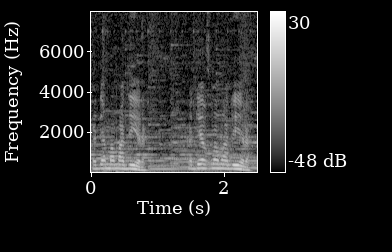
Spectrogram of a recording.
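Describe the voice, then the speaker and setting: A middle-aged Brazilian man giving casual, excitable gameplay commentary full of slang and exclamations, recorded in a room at home. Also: high-pitched, a little fast. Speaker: gaming video host. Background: music.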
